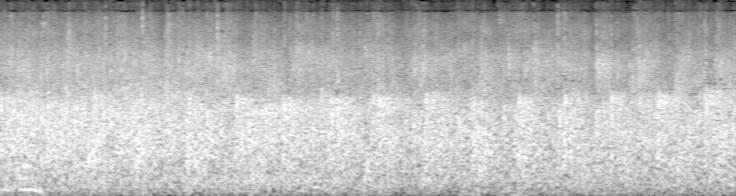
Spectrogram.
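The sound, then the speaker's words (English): Applause from an audience at a Christian worship gathering, following a testimony: dense, steady clapping that fills the whole clip at an even, loud level without a break. “Let's give her a round of applause.”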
